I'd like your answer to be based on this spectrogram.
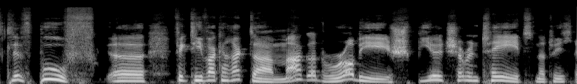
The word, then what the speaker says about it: Margot: Ja, aber ich glaube, sie spricht sich selbst Margot. Ja, dann, dann sagen wir Margot.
